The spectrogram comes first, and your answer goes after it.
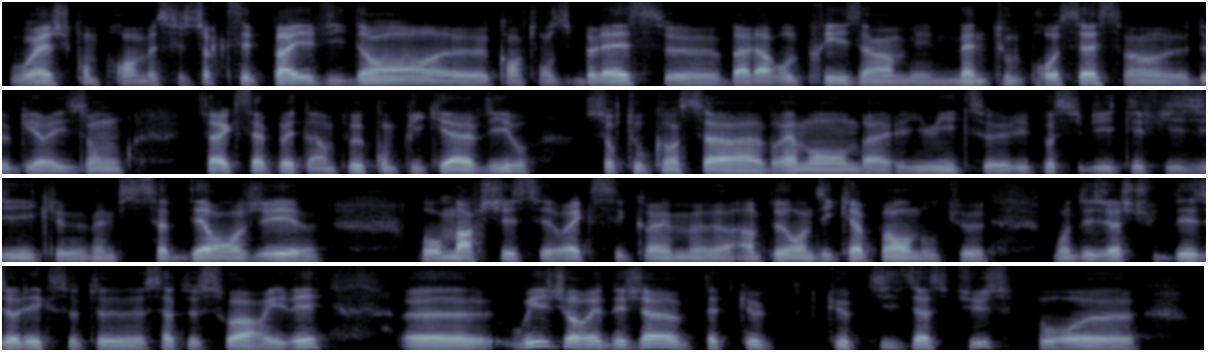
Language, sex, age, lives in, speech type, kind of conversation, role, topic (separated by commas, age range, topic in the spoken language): French, male, 30-34, France, conversation, advice, advisor, Comment reprendre le sport après une blessure ou une immobilisation ?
